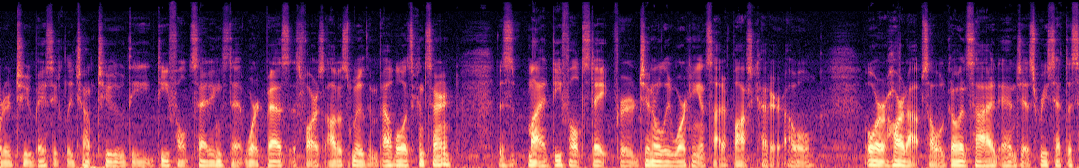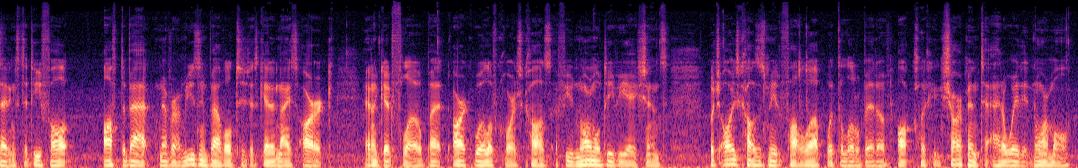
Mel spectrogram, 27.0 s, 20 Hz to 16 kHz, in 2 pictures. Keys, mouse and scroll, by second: 17.6 click, 18.2-21.3 middle drag, 21.8-23.6 middle drag, 23.4 q, 24.9 alt+click, 26.8-26.9 middle drag.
